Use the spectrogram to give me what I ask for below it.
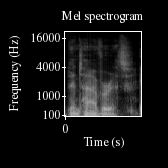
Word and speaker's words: Pentaverate: Is that how you say it? – Yes. The Pentaverate.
